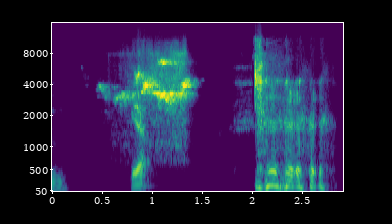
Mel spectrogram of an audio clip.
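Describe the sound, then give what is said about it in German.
Birds chirping in a few short bursts of high twittering, with voices mixed in among the calls. “Vögel, die gezwitschert haben. Ja, Vögel.”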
